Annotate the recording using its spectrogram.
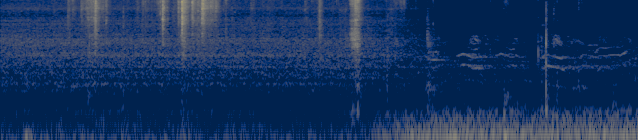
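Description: Faint scattered clicks and rustles. About four seconds in, a low steady rumble sets in, with a few faint animal calls.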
